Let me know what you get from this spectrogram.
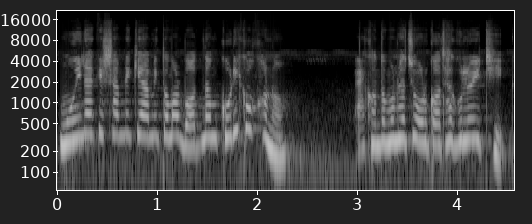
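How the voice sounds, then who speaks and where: A woman's voice: high voice, lively intonation, fairly quick. An actress playing a young woman in love, exasperated and anxious, chiding and pleading in a romantic audio drama.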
